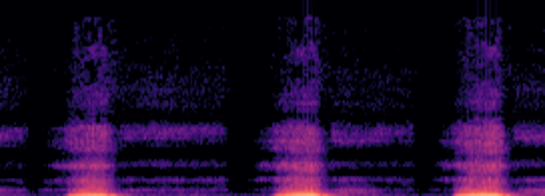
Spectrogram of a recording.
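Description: A sleeping Rottweiler snores in deep, rumbling, buzzy breaths, each lasting about half a second.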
